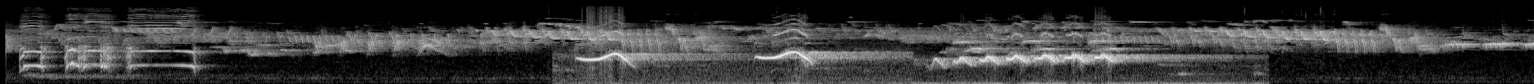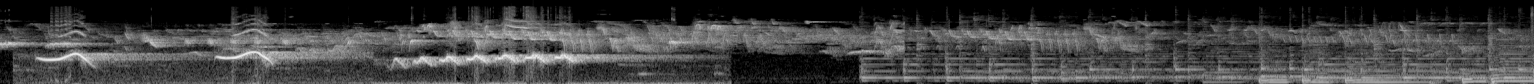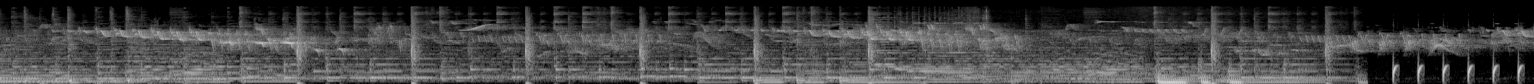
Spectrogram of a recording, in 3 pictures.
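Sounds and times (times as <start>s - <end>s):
songbirds chirping and trilling: 0.1s - 46.0s
music: 24.0s - 44.4s.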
